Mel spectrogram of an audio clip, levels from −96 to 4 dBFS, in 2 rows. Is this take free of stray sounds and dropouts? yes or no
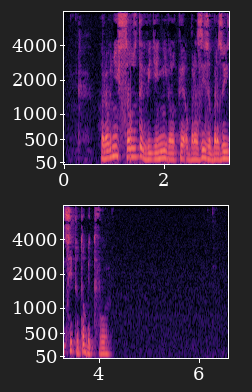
yes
